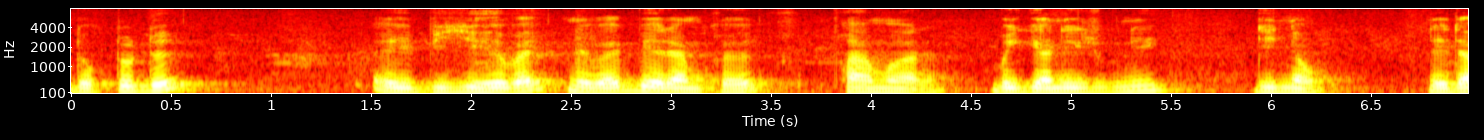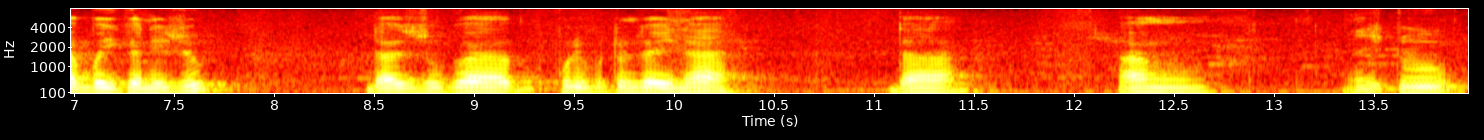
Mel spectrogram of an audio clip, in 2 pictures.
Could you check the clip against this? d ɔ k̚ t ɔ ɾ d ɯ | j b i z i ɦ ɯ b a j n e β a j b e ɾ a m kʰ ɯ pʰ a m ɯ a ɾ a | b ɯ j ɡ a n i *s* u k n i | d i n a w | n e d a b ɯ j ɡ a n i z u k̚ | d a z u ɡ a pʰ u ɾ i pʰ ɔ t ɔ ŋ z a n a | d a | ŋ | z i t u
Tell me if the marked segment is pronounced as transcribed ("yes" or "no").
no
